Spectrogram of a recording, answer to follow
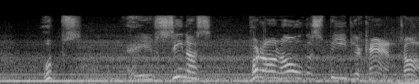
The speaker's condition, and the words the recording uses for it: No condition.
